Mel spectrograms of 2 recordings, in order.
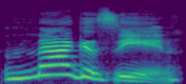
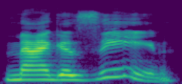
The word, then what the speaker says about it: magazine: Next, let's talk about the word magazine. In British English, the word would be stressed on the last syllable. Magazine. Magazine. In American English, the word will be stressed on the first syllable.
